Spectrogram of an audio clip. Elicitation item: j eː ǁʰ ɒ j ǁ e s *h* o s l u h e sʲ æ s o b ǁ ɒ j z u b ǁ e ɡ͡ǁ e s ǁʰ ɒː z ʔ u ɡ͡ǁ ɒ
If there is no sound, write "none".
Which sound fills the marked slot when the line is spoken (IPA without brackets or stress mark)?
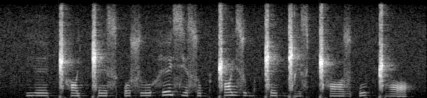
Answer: ʔ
